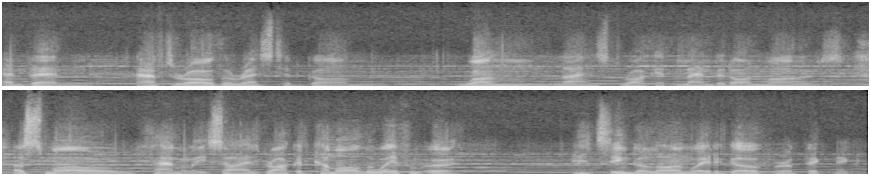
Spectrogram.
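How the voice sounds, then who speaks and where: A man narrating a radio drama in a grave, deliberate, dramatic storytelling style. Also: deep voice, very animated. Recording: muffled vintage radio recording with music.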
